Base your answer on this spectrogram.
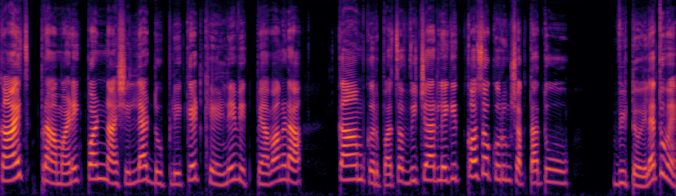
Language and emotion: Goan Konkani, disgusted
